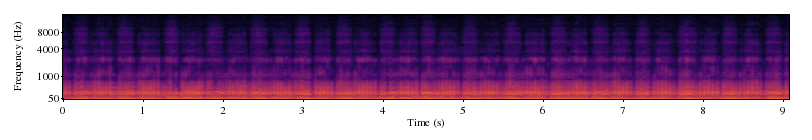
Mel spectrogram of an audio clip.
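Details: Sleepy cat's snoring purr, intended to make other cats drowsy; a continuous low vibrating rumble with steady breathing pulses throughout, recorded close, no other sounds.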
